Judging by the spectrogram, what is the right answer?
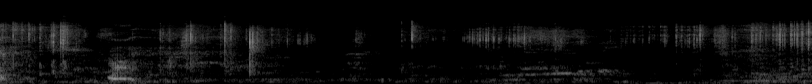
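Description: The edge of a wrist, finger and thumb positioning orthosis is cut, producing a series of close, crisp clicking snips in an irregular rhythm, with a person talking between and over them.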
